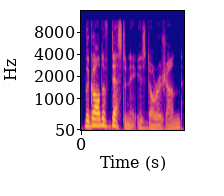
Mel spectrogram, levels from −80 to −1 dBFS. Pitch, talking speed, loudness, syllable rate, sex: 125 Hz, 175 wpm, -18 LUFS, 5.2 syllables/s, male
